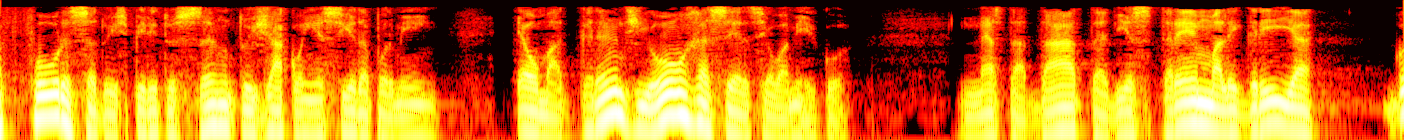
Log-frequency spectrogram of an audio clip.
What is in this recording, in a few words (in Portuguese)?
EVANG ANIVERSÁRIO DE AMIGA - M; Telemensagens 2017; Aniversarios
